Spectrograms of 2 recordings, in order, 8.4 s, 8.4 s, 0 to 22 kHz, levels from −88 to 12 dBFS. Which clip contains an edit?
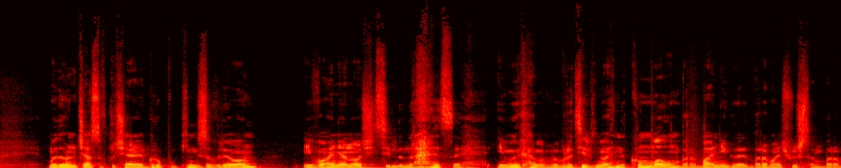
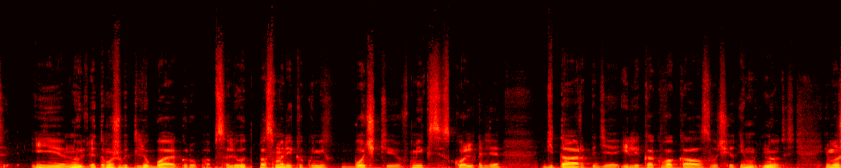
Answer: second; 3 cuts; at 2.5 s, 4.8 s, 7.4 s

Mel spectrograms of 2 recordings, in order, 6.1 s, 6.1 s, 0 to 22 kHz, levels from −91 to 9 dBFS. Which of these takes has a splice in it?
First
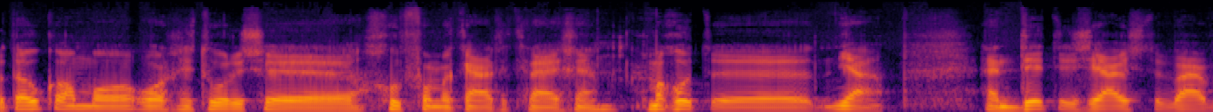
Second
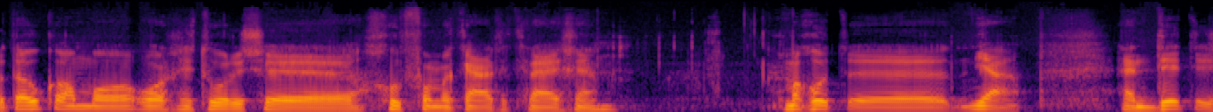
first; 1 cut; at 3.1 s

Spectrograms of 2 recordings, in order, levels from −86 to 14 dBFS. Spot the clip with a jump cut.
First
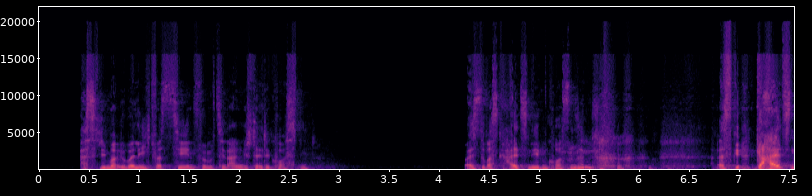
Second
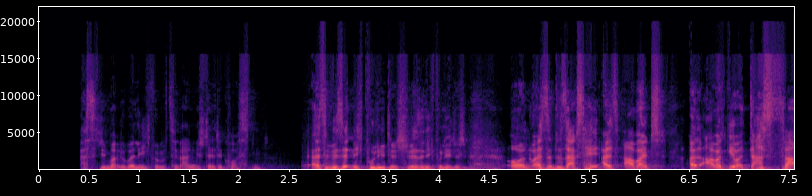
second; 3 cuts; at 1.1 s, 2.6 s, 4.7 s

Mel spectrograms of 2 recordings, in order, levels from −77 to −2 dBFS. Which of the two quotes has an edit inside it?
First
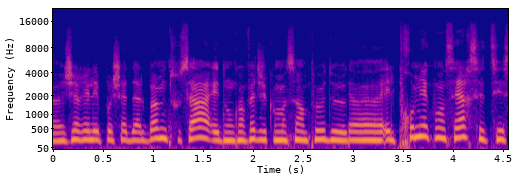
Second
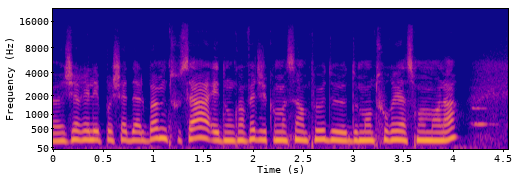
first; 1 cut; at 3.0 s

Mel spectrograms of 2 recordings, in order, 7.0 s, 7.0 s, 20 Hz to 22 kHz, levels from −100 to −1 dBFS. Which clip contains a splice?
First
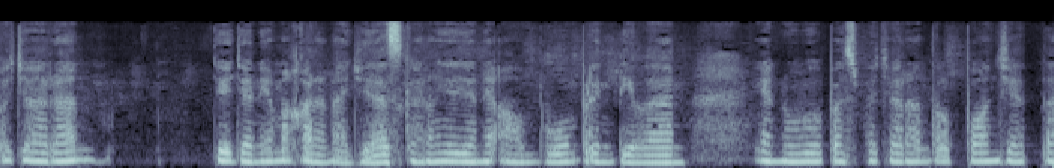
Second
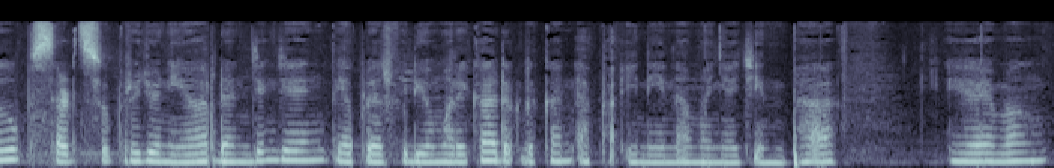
second; 1 cut; at 3.8 s

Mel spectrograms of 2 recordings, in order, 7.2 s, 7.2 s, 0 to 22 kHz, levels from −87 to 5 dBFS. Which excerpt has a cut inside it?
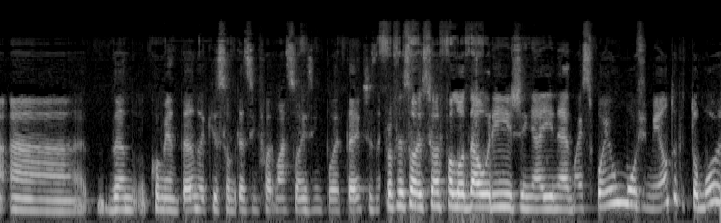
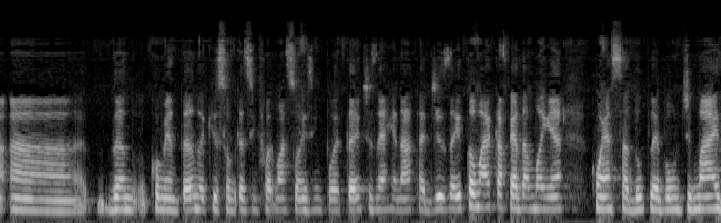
first; 2 cuts; at 3.8 s, 5.7 s

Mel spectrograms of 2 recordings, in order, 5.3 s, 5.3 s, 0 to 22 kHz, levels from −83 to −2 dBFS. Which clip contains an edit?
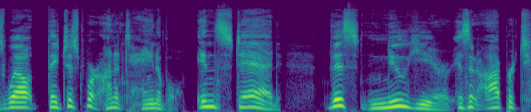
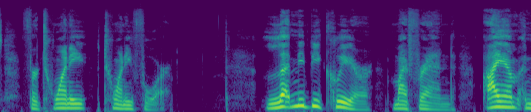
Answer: first; 1 cut; at 1.9 s

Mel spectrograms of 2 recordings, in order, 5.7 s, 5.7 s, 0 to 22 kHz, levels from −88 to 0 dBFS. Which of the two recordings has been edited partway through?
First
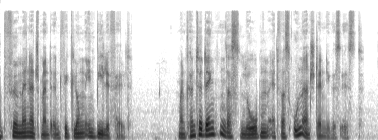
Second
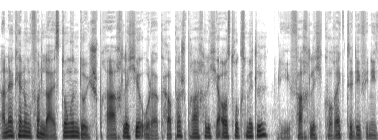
second; 1 cut; at 4.1 s

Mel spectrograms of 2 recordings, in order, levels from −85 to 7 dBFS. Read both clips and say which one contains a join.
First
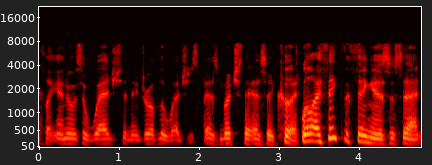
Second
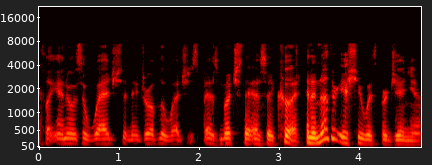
first; 1 cut; at 3.3 s

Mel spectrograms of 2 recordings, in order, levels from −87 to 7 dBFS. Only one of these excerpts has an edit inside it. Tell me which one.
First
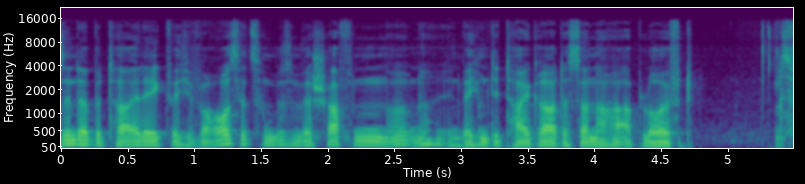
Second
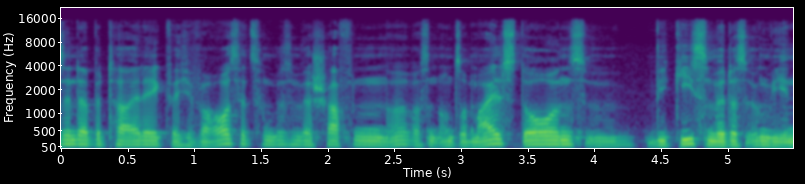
first; 1 cut; at 2.6 s

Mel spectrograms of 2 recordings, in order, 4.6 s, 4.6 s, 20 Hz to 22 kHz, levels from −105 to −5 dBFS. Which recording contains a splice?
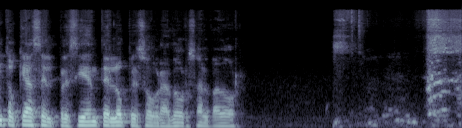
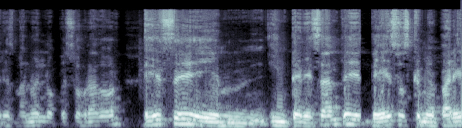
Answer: second; 2 cuts; at 1.4 s, 3.6 s

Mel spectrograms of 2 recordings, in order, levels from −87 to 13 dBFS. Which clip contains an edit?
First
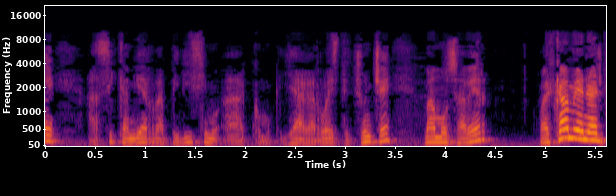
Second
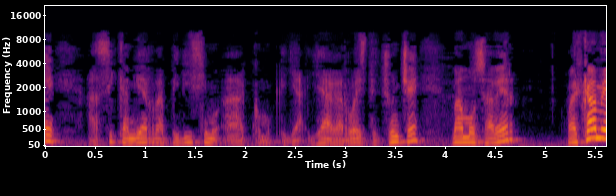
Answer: first; 1 cut; at 2.3 s

